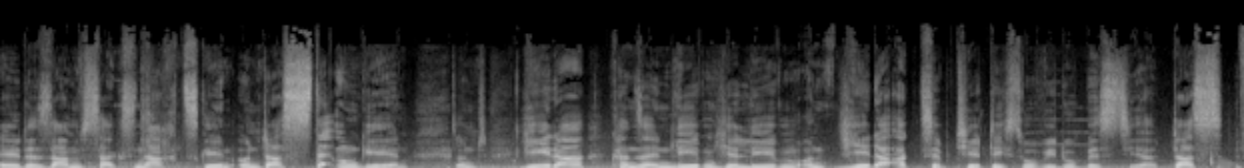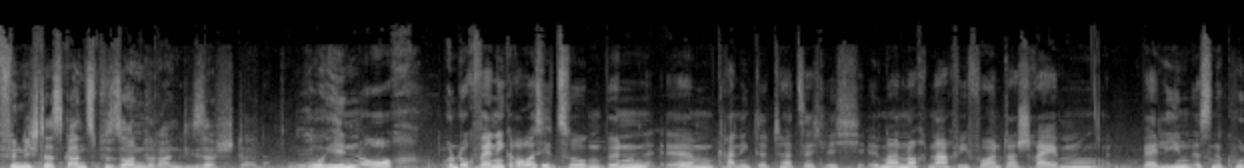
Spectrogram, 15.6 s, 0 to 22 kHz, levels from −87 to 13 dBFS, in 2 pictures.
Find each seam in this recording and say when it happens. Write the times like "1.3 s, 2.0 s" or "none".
2.8 s, 9.4 s, 10.5 s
